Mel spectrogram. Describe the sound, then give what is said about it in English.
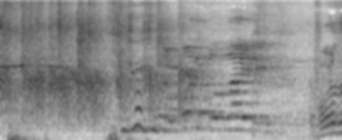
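An audience claps for the performer's wife in a dense, steady wash of noise while voices whoop and cheer over it, rising and falling in pitch throughout. “You know, so give a clap for her if you want.”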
